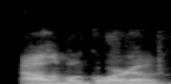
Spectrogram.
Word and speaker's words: Alamogordo: Alamogordo, New Mexico. I said it wrong.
